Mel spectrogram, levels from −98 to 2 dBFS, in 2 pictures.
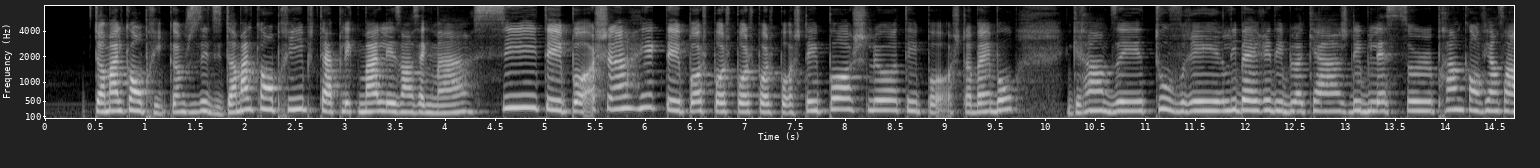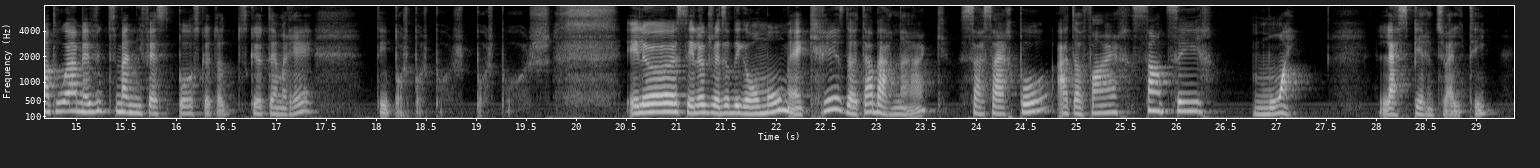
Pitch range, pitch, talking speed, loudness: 200-250 Hz, 230 Hz, 180 wpm, -27 LUFS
